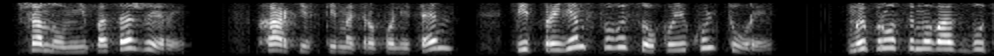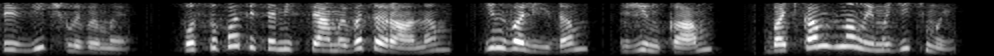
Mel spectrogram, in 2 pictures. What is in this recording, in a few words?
khs st female, subway station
